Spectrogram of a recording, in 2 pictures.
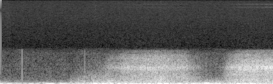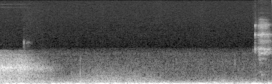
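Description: Two soft, even breath sounds over steady low rumble, a normal breathing pattern through the stethoscope.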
